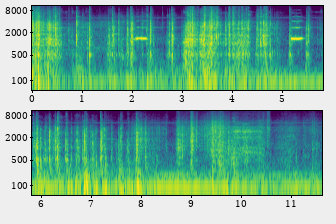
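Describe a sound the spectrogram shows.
A floor jack clicks and knocks as it is pumped to lift a car.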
